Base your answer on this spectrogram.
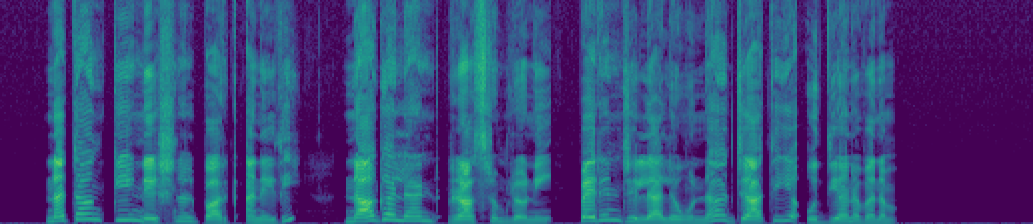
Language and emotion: Telugu, neutral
